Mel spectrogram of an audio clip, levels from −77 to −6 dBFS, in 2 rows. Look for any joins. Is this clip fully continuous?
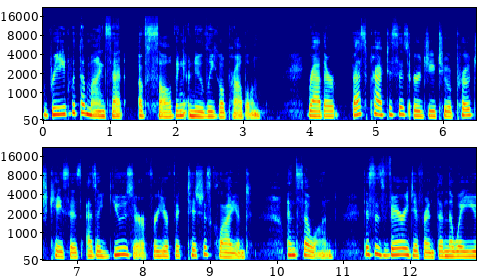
no; 2 cuts; at 3.9 s, 10.1 s

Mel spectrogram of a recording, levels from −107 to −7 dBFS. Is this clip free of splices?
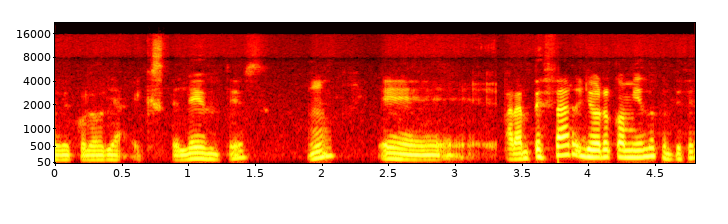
no; 2 cuts; at 2.3 s, 3.3 s

